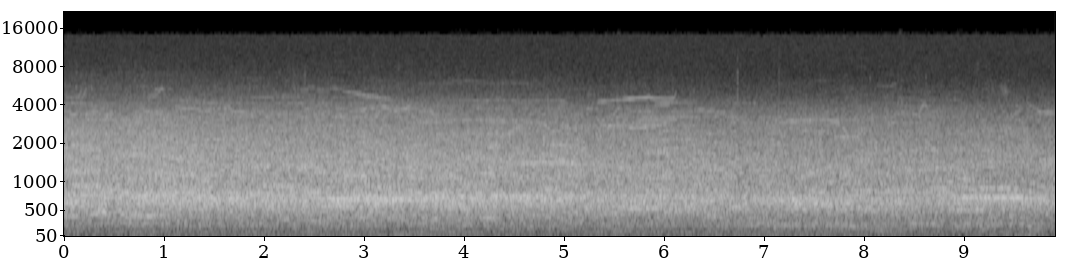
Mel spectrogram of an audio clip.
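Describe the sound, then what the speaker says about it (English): A stadium crowd at the Bel Air Sarsfield rugby ground roars and cheers after Argentina's try in a 1987 test against Australia, a dense, steady wall of distant crowd noise that holds for the whole stretch. "The crowd has gone wild here at the Bel Air Sarsfield Stadium"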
